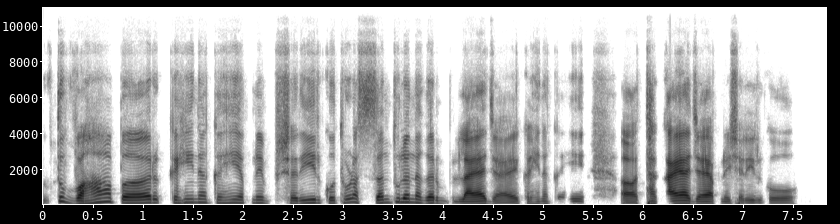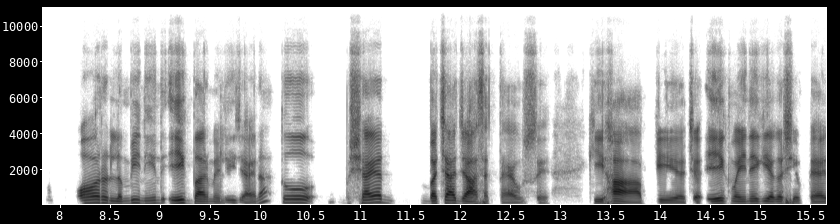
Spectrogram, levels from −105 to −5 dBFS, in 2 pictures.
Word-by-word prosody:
तो 245 - 0
वहाँ 180 +10 +4
पर 170 +2 +5
कहीं 175 +3 -5
न 185 - -5
कहीं 170 +1 -7
अपने 165 0 -7 0.2
शरीर 160 +4 -3
को 150 - -5
थोड़ा 200 +2 -3
संतुलन 190 +4 -2
अगर 160 0 +1 0.2
लाया 120 +2 +7
जाए, 105 +2 -2
कहीं 115 +1 -11
न - - -12
कहीं 130 +1 -11 0.4
अ, 105 - +3
थकाया 135 +3 +7
जाए 120 0 +5
अपने 115 -1 -2
शरीर 105 0 -9
को 105 -2 -9 0.7
और 170 0 +2
लंबी 135 +7 -3
नींद 150 +1 -9
1 160 0 +3
बार 125 -1 +4
में 115 -3 -9
ली 105 0 -10
जाए - - -4
ना। 245 - -7
तो 185 -1 -2 0.4
शायद 170 0 +3 0.4
बचा 155 +3 +5
जा - - +6
सकता 95 - -8
है 95 0 -3
उससे, 90 - -11 0.4
कि 115 -1 -3
हाँ, 130 +2 +7
आपकी 110 +2 -4
अच्छा 105 - -3
1 135 +1 +2
महीने 125 +2 +1
की 130 +1 -2
अगर 125 +1 +1
शिफ्ट 115 -2 -6
है, 110 0 +1
140 Hz, 190 wpm, -23 LUFS, 115-170 Hz, 0.7 s, लाया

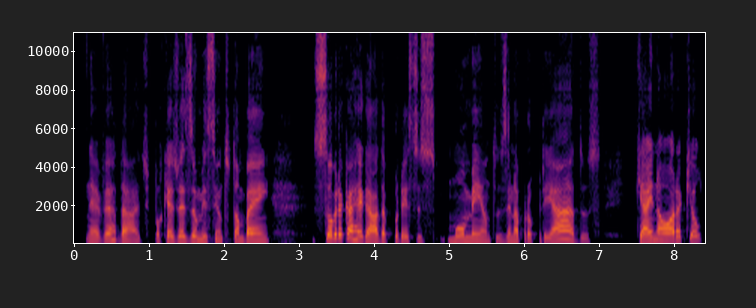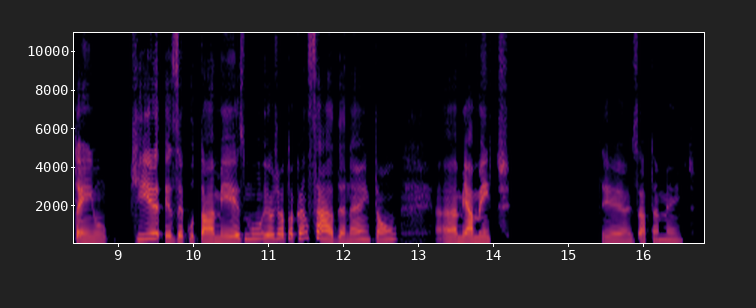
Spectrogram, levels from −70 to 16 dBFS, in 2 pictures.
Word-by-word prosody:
É 175 -1 -3
verdade, 170 -5 -1
porque 170 +5 -4
às 200 -2 +1
vezes 210 -1 +1
eu 215 - +2
me 210 0 -3
sinto 205 -1 -7
também 195 -2 +2 0.6
sobrecarregada 230 -7 +4
por 185 +2 -11
esses 190 -1 -5 0.2
momentos 185 -4 -2
inapropriados, 185 -1 +1 0.5
que 220 - -2
aí 210 +1 +8
na 210 -1 +4
hora 210 +3 +6
que 230 +1 -5
eu 225 0 -3
tenho 195 -3 -1 0.3
que 270 +2 +1
executar 220 -2 -1
mesmo 235 +7 -4
eu 240 0 -1
já 255 0 -4
tô 265 - -4
cansada, 245 - 0
né, 205 +4 -5
então, 225 +2 -6 0.5
a 190 +1 -3
minha 200 +1 +4
mente 205 - -5 1.2
É, 185 -2 -8
exatamente. 195 +2 -10
200 Hz, 125 wpm, -22 LUFS, 185-225 Hz, 1.2 s, aí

